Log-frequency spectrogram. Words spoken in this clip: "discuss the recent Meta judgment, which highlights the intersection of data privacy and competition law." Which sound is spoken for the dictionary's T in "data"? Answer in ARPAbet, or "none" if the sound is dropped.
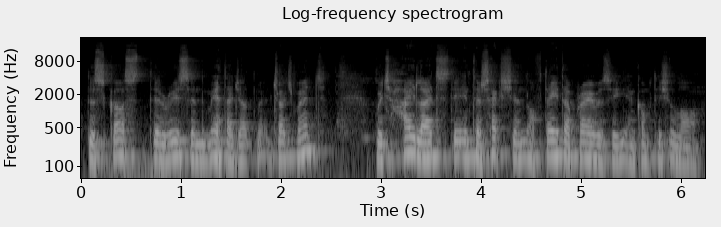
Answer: T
